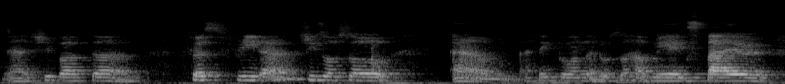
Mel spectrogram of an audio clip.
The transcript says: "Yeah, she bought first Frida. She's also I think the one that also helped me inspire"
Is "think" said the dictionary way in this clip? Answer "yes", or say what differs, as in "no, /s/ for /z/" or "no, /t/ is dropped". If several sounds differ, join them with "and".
yes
